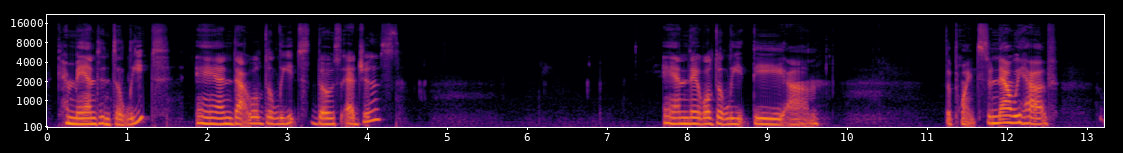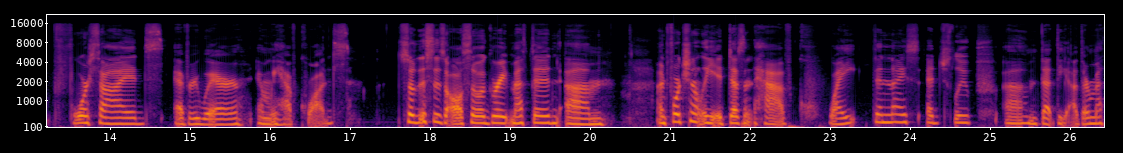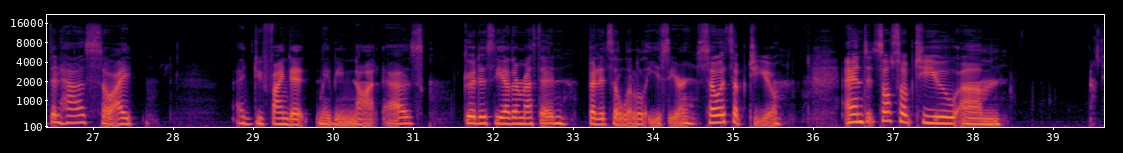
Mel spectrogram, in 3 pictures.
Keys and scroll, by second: 0.0 super+BackSpace, 4.5 Caps_Lock, 8.9 r, 12.1 w.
